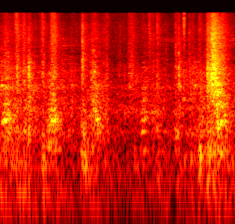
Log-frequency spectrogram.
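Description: Brown bear making short, irregular vocal sounds while handling a large rubber tyre.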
